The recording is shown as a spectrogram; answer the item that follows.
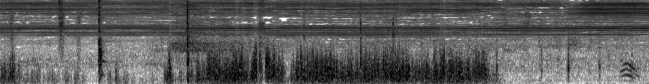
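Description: A few sharp knocks, about a second in and again just before two seconds, followed by a stretch of rustling noise that dies away about five seconds in. A steady high-pitched whine runs underneath.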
